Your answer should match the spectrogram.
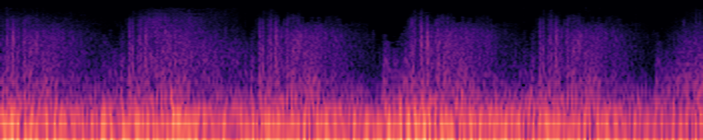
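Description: Heavy booming thuds of a giant dinosaur's footsteps, about five in a row less than a second apart, over a deep continuous rumble. This is a movie-style T-rex stomping sound effect.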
